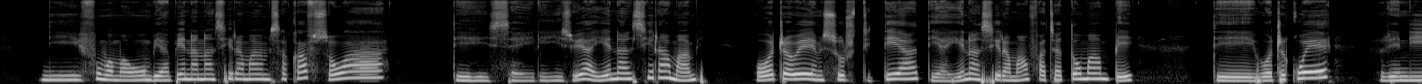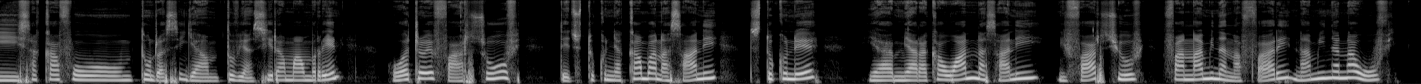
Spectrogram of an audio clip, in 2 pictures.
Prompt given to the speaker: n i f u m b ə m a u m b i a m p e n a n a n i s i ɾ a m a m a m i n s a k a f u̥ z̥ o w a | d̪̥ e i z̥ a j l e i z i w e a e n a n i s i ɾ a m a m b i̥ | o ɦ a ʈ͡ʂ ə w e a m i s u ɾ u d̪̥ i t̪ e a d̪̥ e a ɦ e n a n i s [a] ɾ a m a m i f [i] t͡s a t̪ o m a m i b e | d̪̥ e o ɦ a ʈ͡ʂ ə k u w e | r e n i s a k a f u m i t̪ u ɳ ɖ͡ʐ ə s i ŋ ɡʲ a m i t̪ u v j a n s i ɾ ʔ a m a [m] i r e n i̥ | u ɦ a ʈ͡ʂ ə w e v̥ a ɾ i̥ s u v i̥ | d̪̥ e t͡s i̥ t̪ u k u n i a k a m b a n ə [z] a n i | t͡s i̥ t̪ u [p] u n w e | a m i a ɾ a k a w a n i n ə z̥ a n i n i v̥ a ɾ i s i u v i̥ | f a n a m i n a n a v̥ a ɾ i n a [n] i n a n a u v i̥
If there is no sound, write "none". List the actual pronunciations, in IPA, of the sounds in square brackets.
i, a, m, z, k, m

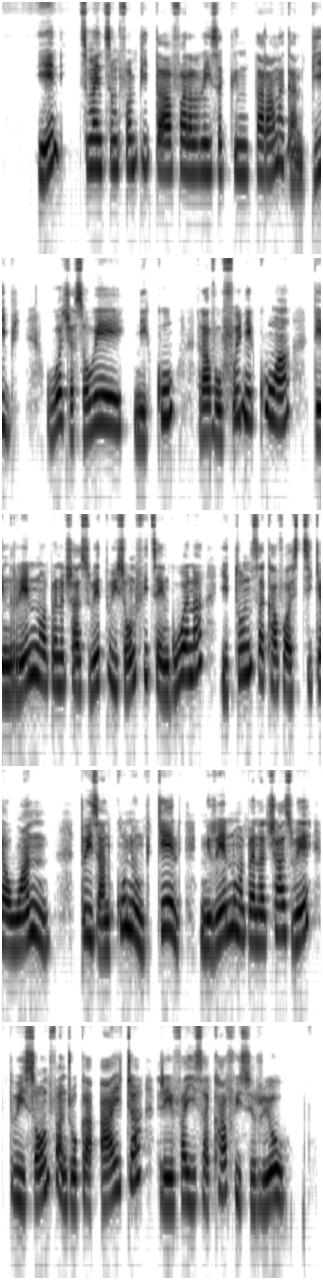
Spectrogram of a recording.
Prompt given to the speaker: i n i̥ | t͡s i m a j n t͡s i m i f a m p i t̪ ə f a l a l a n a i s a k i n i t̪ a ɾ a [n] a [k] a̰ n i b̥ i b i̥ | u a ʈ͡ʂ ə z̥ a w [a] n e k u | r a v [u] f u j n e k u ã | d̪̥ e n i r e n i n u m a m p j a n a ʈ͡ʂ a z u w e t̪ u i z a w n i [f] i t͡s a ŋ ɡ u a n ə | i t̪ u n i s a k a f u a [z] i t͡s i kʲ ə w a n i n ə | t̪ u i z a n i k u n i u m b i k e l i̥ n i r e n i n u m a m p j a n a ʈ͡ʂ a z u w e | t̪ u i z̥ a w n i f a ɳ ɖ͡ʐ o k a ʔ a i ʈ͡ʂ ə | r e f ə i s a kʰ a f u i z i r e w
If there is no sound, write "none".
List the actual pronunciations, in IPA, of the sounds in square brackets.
n, k, e, o, f, z

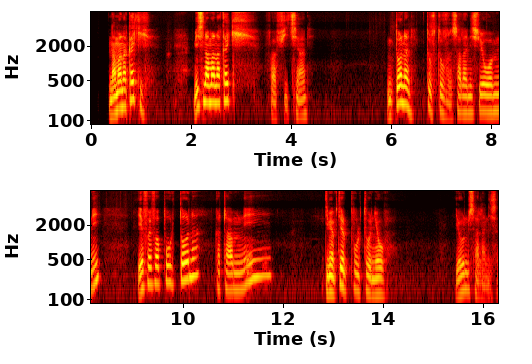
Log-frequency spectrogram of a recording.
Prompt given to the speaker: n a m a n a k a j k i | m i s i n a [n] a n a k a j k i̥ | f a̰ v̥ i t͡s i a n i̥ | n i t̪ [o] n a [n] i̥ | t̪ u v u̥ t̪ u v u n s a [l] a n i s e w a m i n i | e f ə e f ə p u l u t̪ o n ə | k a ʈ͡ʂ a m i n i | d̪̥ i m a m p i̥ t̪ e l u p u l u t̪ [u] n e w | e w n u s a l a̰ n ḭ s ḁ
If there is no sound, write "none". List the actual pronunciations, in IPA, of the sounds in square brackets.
m, o, n, l, o

